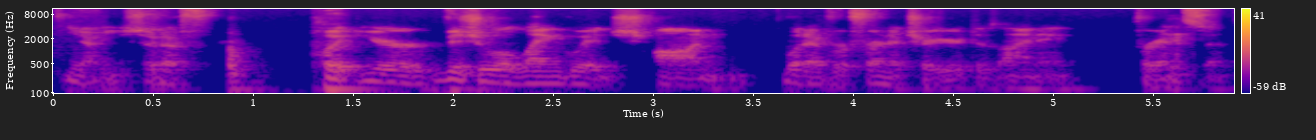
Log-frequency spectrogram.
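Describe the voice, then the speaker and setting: Pausing often and at length, a man with a very deep, low pitch and vocal fry speaks at a moderate pace amid audible room echo. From US Southwest, Albuquerque, New Mexico. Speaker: design student. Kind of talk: casual chat. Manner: hesitant, many fillers.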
